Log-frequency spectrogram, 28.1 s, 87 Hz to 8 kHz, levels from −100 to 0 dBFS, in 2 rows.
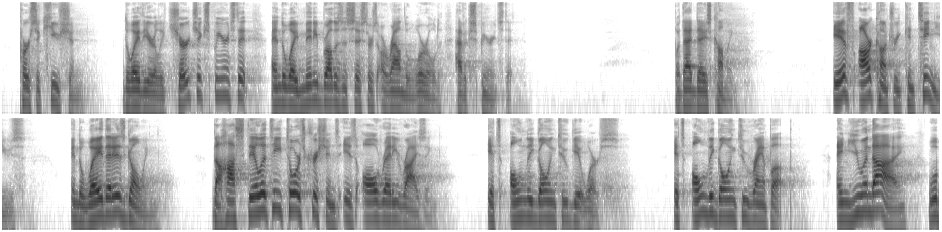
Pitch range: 130-195 Hz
